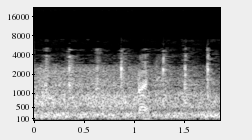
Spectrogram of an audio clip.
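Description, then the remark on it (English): A ridden horse gallops steadily on sand along an ocean shoreline, its muffled hoofbeats pounding in a quick, even rhythm, with a continuous rushing wash underneath throughout. “My horse feels the excitement as I do. I feel him extend himself.”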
